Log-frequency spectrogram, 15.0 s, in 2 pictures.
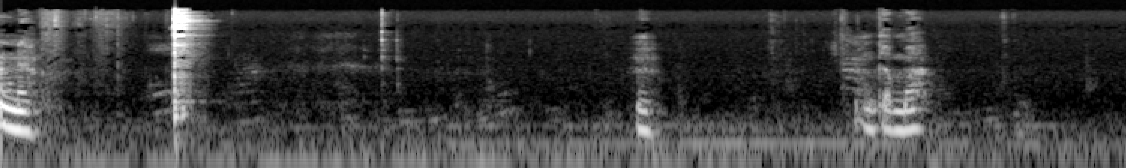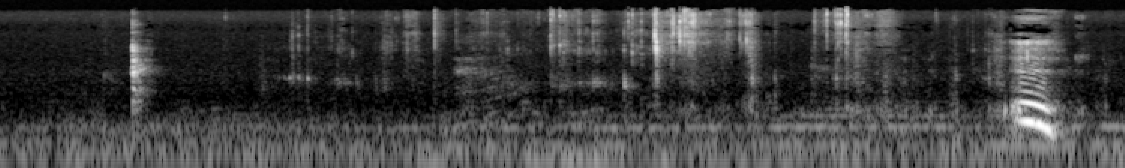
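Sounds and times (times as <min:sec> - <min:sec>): crunchy chewing: 0:09.3 - 0:14.2.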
